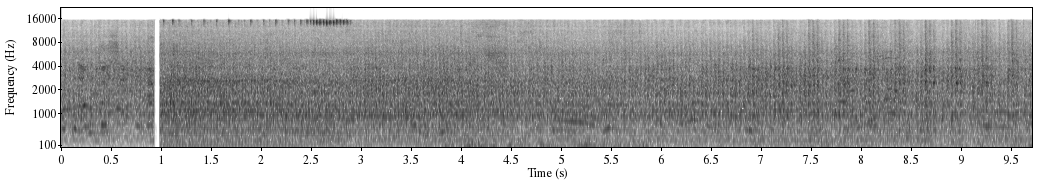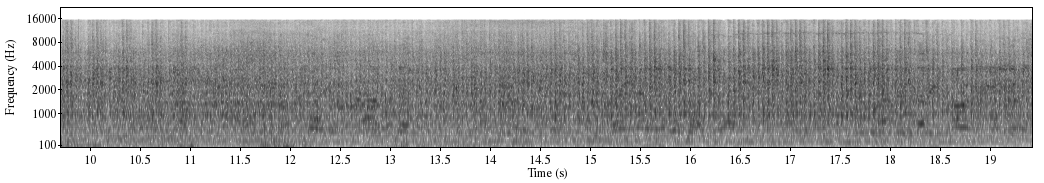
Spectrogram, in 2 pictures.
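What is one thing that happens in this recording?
A heavy diesel engine idles and rumbles steadily.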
